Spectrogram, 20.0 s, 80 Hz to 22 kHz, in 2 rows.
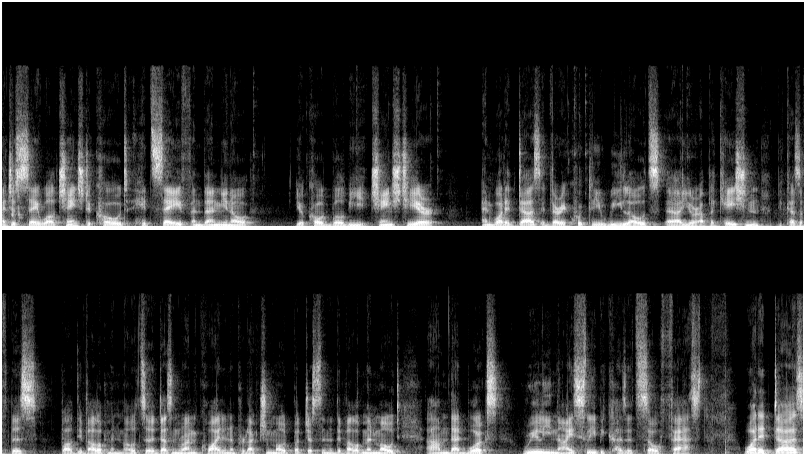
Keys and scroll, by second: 0.0 Return.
